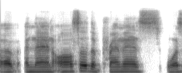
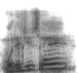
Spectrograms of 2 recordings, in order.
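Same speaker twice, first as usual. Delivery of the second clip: high mock question; 12 semitones higher than usual. Mock reaction to the cue.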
